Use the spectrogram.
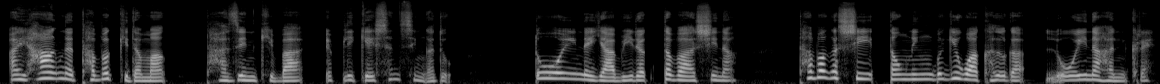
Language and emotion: Manipuri, sad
